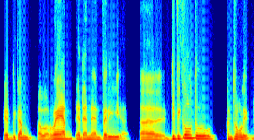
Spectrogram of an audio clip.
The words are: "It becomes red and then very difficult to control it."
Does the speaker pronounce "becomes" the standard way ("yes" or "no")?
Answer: no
